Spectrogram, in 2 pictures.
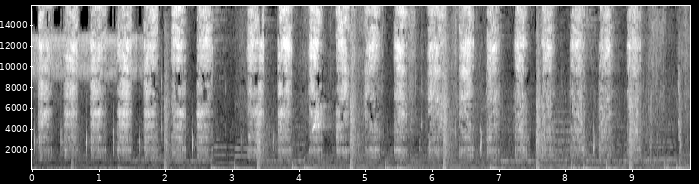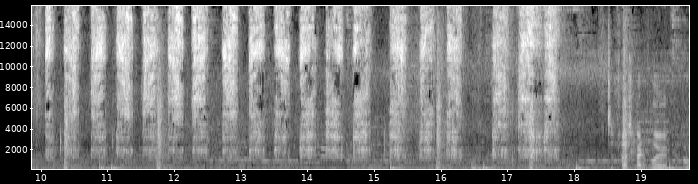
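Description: Rapid repeated hissing bursts of an aerosol spray can applying a blue coat to Subaru STI fog light covers, steady close spraying pulses throughout with no talk.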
